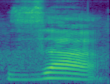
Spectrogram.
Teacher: زبان کی نوک جب اوپر نیچے کے سامنے والے دانتوں کے اندرونی کنارے سے لگے تو ادا ہوتا ہے زا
